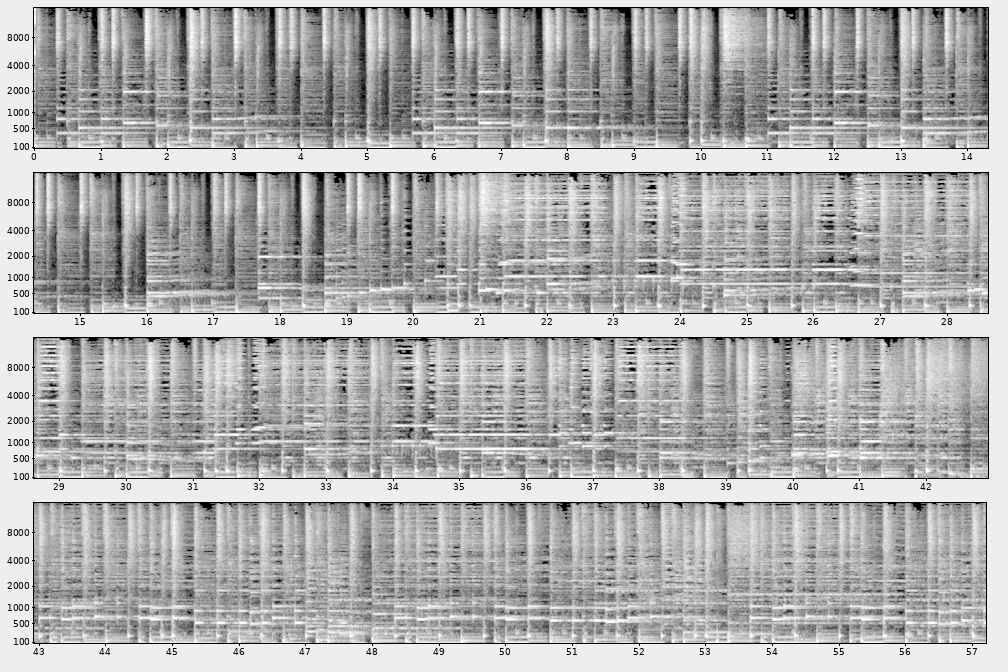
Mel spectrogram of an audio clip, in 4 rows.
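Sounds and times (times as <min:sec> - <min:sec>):
background music: 0:00.0 - 0:57.2.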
